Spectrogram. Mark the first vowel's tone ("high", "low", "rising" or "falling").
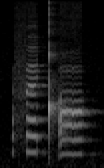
high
